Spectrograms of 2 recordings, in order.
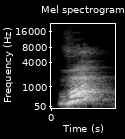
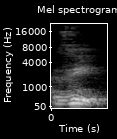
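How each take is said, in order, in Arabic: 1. الحركة صوت 'uh' قصير. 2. الحركة صوت 'ee' طويل. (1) "the لو اللي قبلها حرف ساكن" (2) "لو الكلمة اللي قبلها فيها حرف فاول بقول the the the"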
